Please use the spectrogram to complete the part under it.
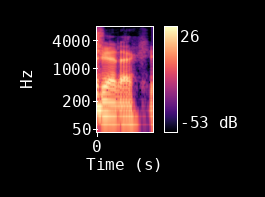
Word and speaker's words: JEDEC: If I use a utility like CPU-Z, I can see the SPD information, and I see various JEDEC. Do people pronounce it that way? – JEDEC, yeah.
